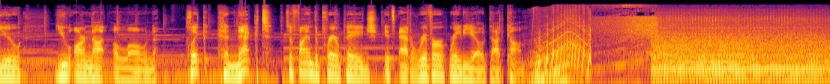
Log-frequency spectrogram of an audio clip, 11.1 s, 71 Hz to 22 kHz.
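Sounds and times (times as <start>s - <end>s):
speech: 0.0s - 7.6s
lawn mower engine running: 8.7s - 11.0s.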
